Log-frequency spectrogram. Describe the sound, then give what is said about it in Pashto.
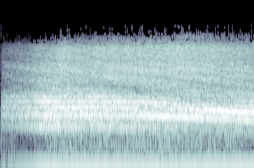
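An unmanned drone aircraft flies overhead in Ghazni province, Afghanistan, a loud, steady droning hum that swells up within the first second and then holds an even, unbroken tone. “دا د هغه بې پیلوټه الوتکې غږ دی چې پر افغانستان د طالبانو له حاکمیت څخه وروسته هم د غزنی ولایت تر څنګ د پکتیا، پکتیکا او ځینو نورو ولایتونو په هوا کې ګرځي.”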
